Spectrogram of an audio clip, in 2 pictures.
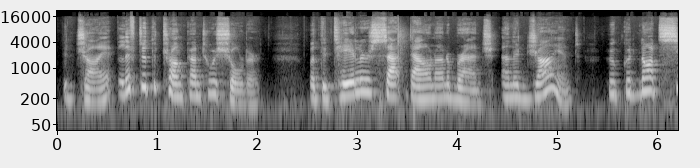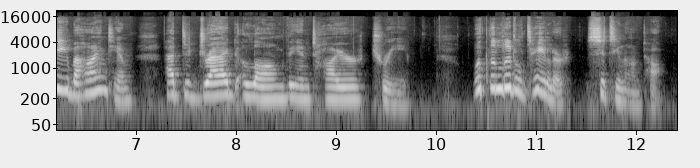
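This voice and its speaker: A woman reading a fairy tale aloud as an expressive, scripted narration. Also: mid-range voice, normal speed. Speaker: storyteller.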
